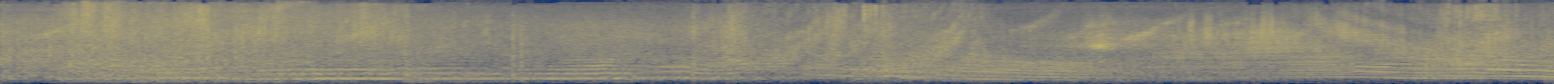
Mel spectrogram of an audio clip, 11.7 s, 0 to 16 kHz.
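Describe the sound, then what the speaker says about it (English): Race car engines roar trackside at the 2016 Petit Le Mans endurance race, several cars passing with rising and falling revs, loud and continuous throughout. "The sound of racing engines from trackside"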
